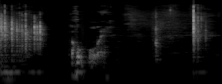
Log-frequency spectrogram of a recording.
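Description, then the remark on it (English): Dice clatter and tumble across a hard tabletop in a few quick bursts of rattling clicks, fairly loud, with a brief murmur of voices in between, as players make a luck roll. “Roll a luck roll. We're gonna roll for swoon.”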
